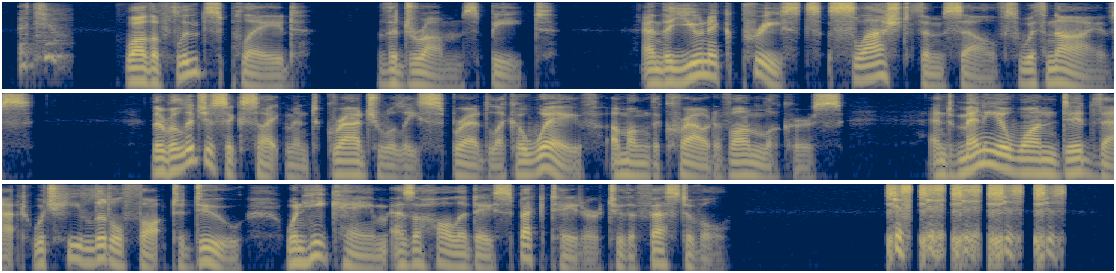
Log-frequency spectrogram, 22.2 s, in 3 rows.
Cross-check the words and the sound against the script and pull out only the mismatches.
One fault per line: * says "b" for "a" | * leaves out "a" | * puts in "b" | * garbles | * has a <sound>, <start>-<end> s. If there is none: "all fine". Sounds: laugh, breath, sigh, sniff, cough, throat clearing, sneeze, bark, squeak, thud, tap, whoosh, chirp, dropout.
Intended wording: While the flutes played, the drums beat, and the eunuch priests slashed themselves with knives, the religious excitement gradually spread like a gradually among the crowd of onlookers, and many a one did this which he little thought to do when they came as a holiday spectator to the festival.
* has a sneeze, 0.1-0.5 s
* says "wave" for "gradually"
* says "that" for "this"
* says "he" for "they"
* has a laugh, 20.7-21.9 s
